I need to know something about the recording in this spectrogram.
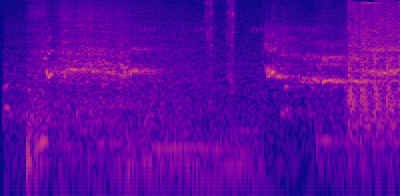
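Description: Tires screeching in two long squeals, the second starting about two-thirds through and sliding down in pitch, with two faint clicks between them and a hiss building near the end.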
